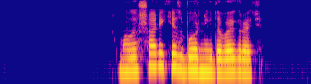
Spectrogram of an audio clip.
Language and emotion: Russian, neutral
